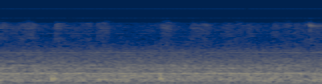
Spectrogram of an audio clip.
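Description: Dry-erase marker writing on a whiteboard: a run of short, faint scratchy strokes as the letters are drawn, over a steady low room hum.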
